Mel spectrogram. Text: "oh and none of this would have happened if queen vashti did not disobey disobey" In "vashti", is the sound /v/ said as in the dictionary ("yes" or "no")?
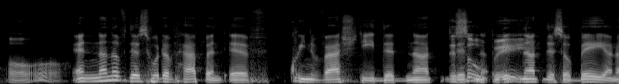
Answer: yes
